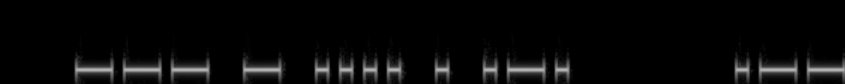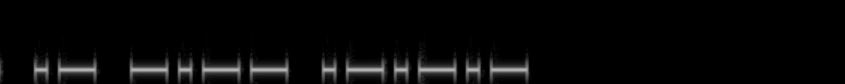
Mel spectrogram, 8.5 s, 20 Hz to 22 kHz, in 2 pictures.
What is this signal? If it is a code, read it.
Morse code, heard as a keyed tone, about 20 wpm, 700 Hz. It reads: OTHER WAY.
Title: 2x Word-Spacing - Sentences from Top 100 Words - 20wpm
